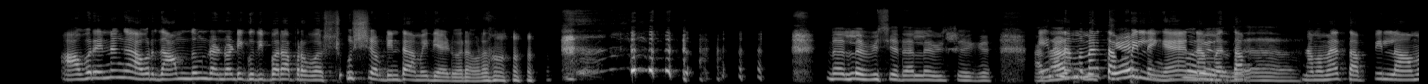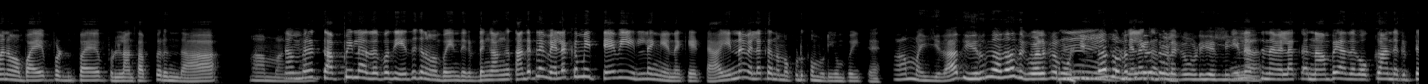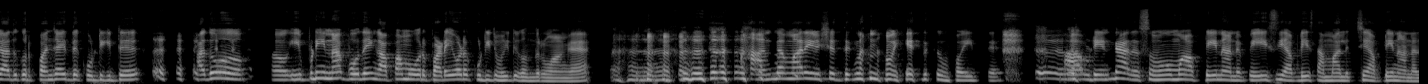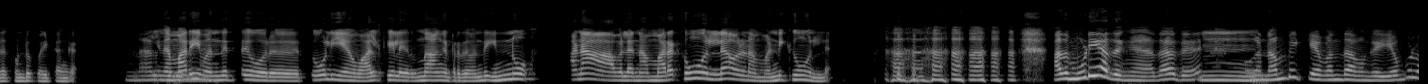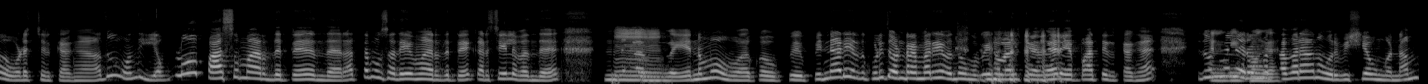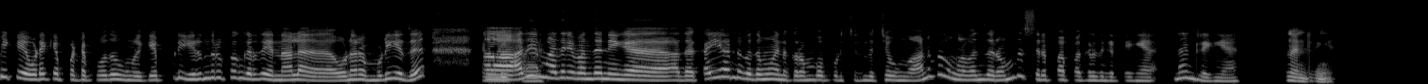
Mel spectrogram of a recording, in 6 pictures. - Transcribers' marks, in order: chuckle; laughing while speaking: "நல்ல விஷயம். நல்ல விஷயங்க. அதாவது இதை கேட்டதுக்கு ஒரு து"; chuckle; "இது" said as "து"; laughing while speaking: "இல்லாத ஒண்ணத்துக்கு என்னத விளக்க முடியும், இல்லைங்களா?"; laugh; laugh; laughing while speaking: "அந்த மாதிரி விஷயத்துக்குலாம் நம்ம எதுக்கு போய்ட்டு?"; laughing while speaking: "ம்"; "சுமூகமா" said as "சுமூமா"; laugh; chuckle; drawn out: "ம்"; laughing while speaking: "உங்க வாழ்க்கையில வேலைய பார்த்துருக்காங்க"; laugh
- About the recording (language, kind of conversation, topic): Tamil, podcast, நம்பிக்கையை உடைக்காமல் சர்ச்சைகளை தீர்க்க எப்படி செய்கிறீர்கள்?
